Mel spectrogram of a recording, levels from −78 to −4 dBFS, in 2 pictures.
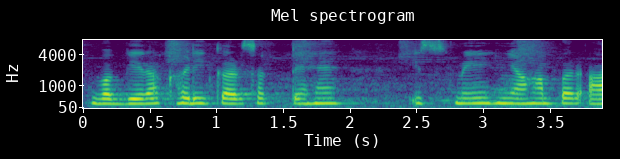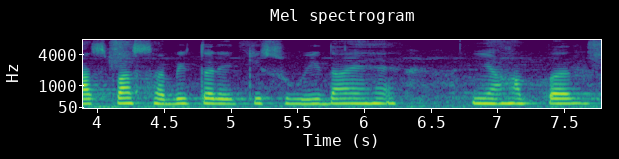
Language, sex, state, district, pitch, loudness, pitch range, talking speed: Hindi, female, Rajasthan, Jaipur, 220 Hz, -18 LUFS, 210-225 Hz, 130 wpm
